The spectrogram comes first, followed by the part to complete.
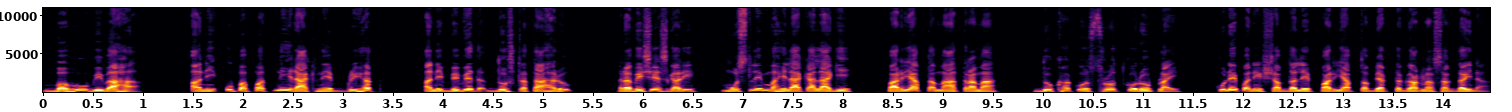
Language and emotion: Nepali, neutral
